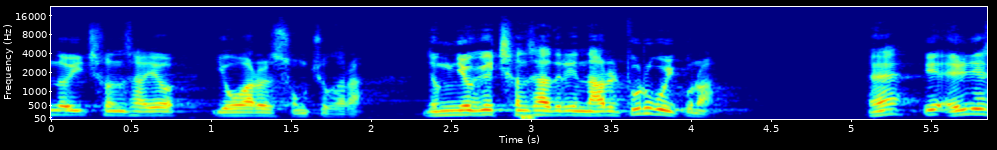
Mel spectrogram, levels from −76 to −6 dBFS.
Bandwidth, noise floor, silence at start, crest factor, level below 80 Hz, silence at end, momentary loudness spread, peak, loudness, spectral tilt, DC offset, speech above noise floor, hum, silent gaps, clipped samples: 13 kHz; -78 dBFS; 0 s; 22 dB; -54 dBFS; 0 s; 13 LU; -6 dBFS; -26 LUFS; -4 dB/octave; under 0.1%; 51 dB; none; none; under 0.1%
